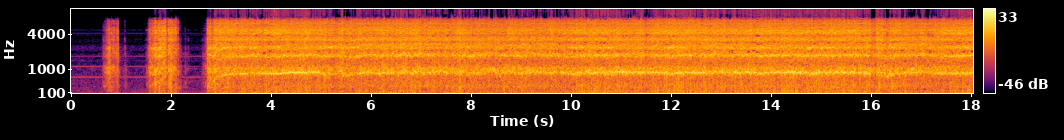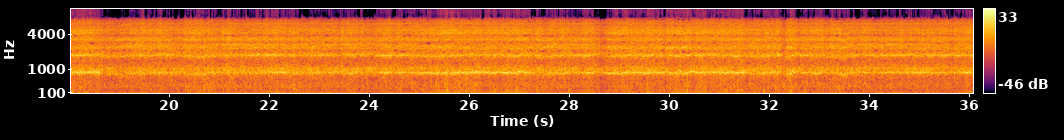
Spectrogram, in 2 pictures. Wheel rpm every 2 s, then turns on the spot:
10, 130, 220, 230, 230, 230, 230, 230, 220, 230, 230, 230, 230, 230, 230, 230, 230, 240.
none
